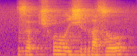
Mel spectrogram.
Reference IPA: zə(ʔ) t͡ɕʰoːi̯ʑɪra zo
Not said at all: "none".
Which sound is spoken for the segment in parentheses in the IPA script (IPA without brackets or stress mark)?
ʔ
